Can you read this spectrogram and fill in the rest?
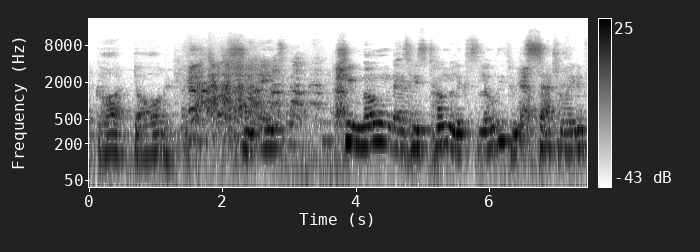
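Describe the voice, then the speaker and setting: Theatrical man reading in an echoey room. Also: a little high. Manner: theatrical, drawn-out delivery. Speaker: reader at a live dramatic reading. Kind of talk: mock-dramatic reading of erotic romance fiction. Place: roomy venue with a live audience. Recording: echoey room from far off, audience noise.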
